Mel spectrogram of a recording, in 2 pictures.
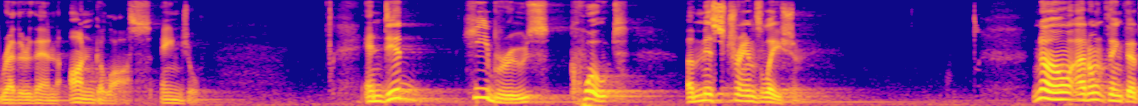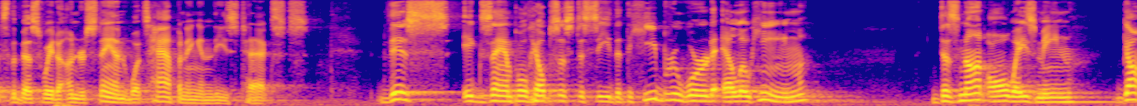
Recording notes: This series is presented before a live audience in HCU's Wednesday Chapel service.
